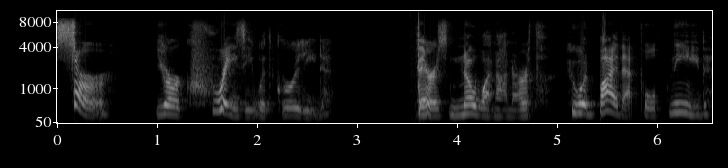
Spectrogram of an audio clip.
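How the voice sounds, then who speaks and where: A woman shouts in a put-on character voice at medium pitch. Her pace is fairly slow. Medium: read story. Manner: loud, shouting, puffing.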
